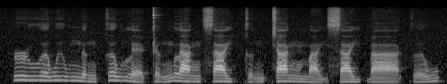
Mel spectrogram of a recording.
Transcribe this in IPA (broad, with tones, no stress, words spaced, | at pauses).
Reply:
ɹu˧ə̯wɨ˧wnə˨˩ŋkə˧w lɛ˨˩˨ʈə˨˩˦ŋ la˧ŋsa˧j kə˨˩˨ŋca˧ŋ ma˨˩˨jsa˧jɓaː˨˩ kə˧˥w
